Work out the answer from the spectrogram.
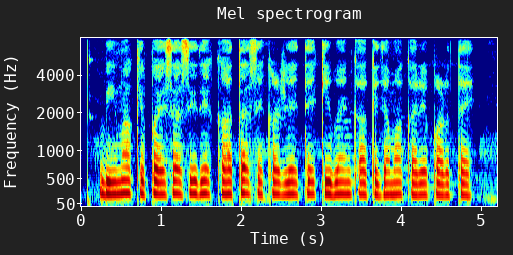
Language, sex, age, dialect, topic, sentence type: Magahi, female, 18-24, Central/Standard, banking, question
